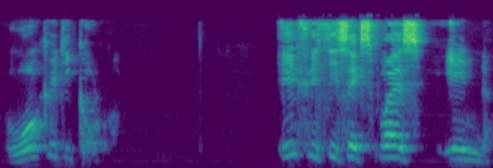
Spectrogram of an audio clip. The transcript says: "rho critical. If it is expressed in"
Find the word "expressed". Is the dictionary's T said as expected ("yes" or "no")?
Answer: no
